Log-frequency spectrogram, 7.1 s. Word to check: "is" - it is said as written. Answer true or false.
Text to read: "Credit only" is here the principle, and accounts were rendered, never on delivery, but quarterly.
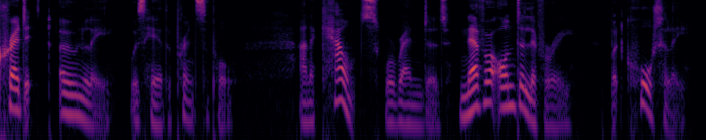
false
